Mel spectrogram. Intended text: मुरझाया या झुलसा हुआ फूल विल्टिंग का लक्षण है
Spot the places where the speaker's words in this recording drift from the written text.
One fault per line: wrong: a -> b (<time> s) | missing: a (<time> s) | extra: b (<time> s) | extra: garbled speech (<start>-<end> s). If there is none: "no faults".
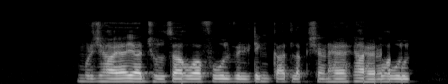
extra: garbled speech (3.5-4.1 s)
